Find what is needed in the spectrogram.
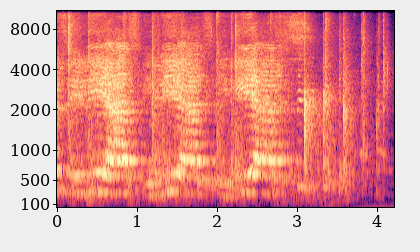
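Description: A group of children singing together and clapping their hands in a steady rhythm, fading near the end.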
